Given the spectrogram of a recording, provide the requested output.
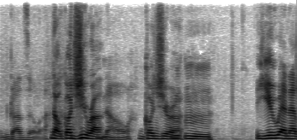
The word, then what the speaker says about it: Gojira: it's pronounced Gojira.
